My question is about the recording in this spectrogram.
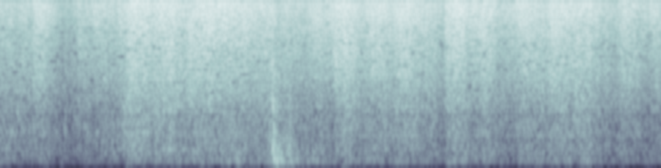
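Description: Multilayer aluminium-foil insulation sheet crinkling and rustling loudly as it is handled and folded.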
